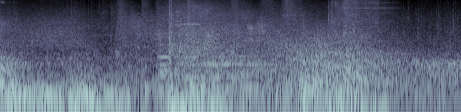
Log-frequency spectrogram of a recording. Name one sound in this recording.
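Magic blasts and clashing blows crackle and boom in a hectic fight.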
